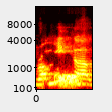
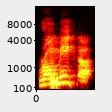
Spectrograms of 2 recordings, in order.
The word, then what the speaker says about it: Roma: So the court the court said the court will call Cadasia Johnson versus Rama and Rama which is the respondent she says Roma I'm sorry that's how you say it.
